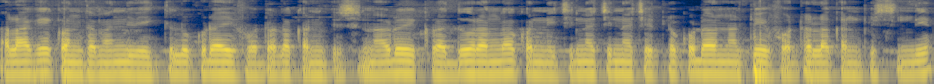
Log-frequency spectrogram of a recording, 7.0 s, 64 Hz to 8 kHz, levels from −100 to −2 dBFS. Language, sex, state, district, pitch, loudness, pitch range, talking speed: Telugu, male, Andhra Pradesh, Sri Satya Sai, 115 Hz, -18 LUFS, 110-115 Hz, 170 wpm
